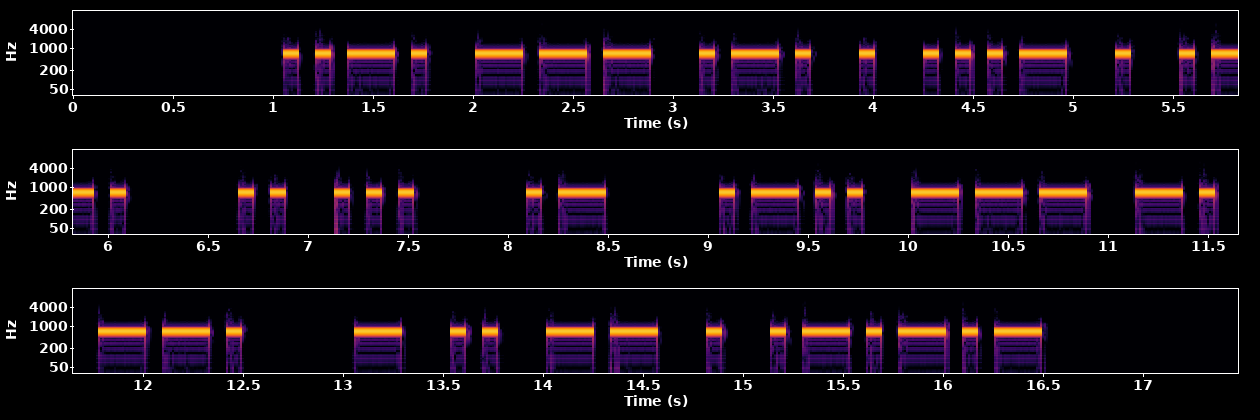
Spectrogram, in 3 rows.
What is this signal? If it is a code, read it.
Morse code, heard as a keyed tone, about 16 wpm, 700 Hz. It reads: FOREVER IS A LONG TIME.
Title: Sentences from Top 1600 Words 15wpm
